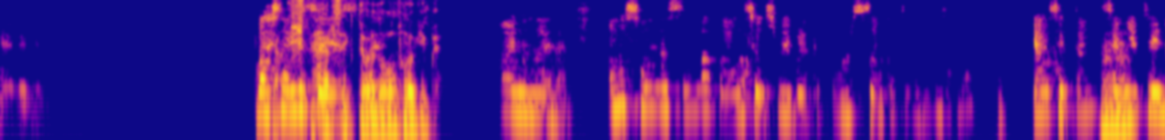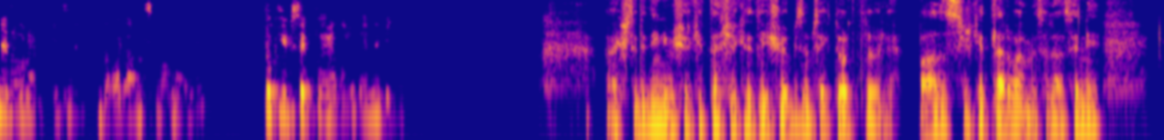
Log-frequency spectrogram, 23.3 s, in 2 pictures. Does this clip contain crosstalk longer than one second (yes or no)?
yes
